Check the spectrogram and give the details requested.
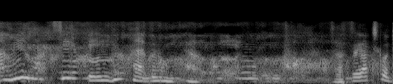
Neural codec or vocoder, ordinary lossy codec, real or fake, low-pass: codec, 16 kHz, 1 kbps, FreqCodec, smaller model; none; fake; none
